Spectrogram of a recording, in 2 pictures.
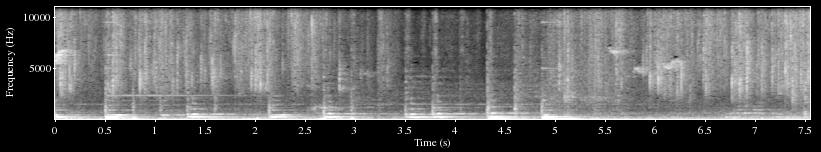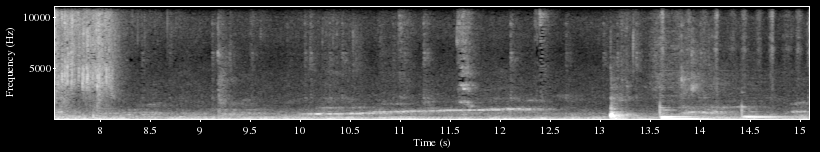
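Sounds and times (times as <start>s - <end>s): hose spraying water: 0.0s - 8.3s.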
